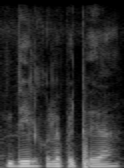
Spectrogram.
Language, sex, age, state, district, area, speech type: Santali, male, 45-60, Odisha, Mayurbhanj, rural, spontaneous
